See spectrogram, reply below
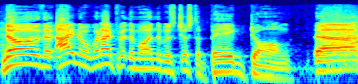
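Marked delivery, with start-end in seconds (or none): none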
